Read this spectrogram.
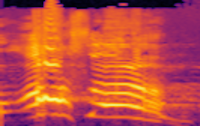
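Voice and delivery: loud, high, drawn-out "Awesome!"; excited cheer. Pretend. Preacher acts out the congregation's reaction to good news, excited cheer. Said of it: "you're gonna go".

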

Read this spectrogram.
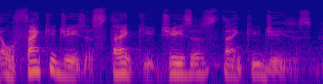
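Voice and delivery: muttered thanks under the breath; under his breath. Retold or imitated. Preacher retelling selling the dog, under his breath. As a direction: mutter relieved thanks to himself. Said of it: "under my breath saying".

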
